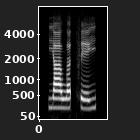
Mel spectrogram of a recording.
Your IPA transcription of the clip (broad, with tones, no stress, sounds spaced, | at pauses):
j aː˨ w ɐ˥ t̚ f e˨˧ j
